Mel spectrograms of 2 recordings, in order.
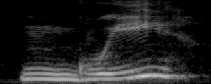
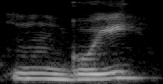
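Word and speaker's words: ngwee: One, I think it's Ngui, is how that's pronounced. I think the N is kind of a Ngui.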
